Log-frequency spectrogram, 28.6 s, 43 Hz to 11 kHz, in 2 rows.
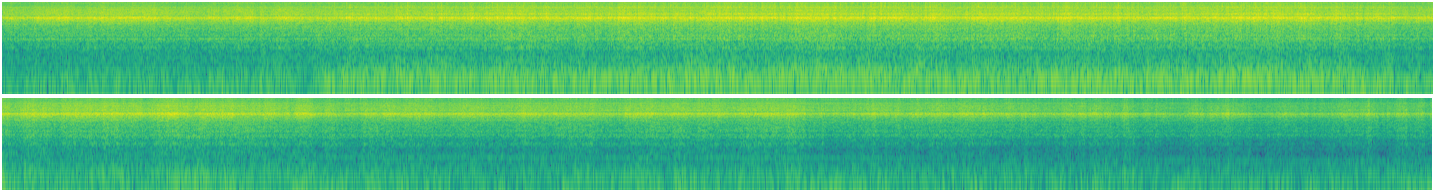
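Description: Heavy wind noise buffeting the microphone of an Aprilia RS4 125 at speed, over the bike's single-cylinder four-stroke engine running. The wind rumble is heaviest from about three seconds in to near the middle, then eases while the engine's pitch sinks slowly in the second half.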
